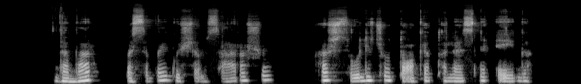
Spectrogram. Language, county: Lithuanian, Vilnius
